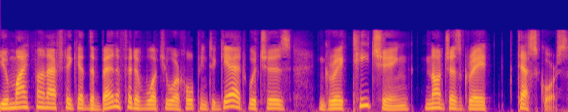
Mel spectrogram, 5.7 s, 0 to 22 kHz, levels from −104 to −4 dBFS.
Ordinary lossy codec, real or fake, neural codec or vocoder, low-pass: MP3, 48 kbps; fake; codec, 24 kHz, 1.2 kbps, DualCodec; 7.2 kHz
